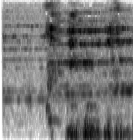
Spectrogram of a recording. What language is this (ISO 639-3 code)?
zho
